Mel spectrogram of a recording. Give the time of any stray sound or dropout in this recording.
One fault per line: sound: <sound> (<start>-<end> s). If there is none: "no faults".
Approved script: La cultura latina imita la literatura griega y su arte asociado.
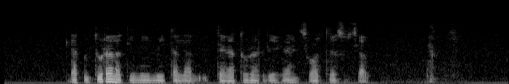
sound: sneeze (4.3-4.6 s)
